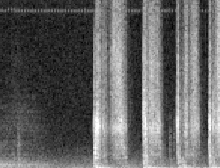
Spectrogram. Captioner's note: scratching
